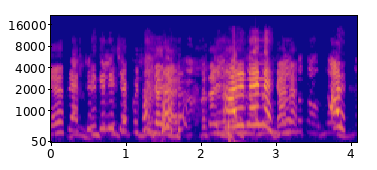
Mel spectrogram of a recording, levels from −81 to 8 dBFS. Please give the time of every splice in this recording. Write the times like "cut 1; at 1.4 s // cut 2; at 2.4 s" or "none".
none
